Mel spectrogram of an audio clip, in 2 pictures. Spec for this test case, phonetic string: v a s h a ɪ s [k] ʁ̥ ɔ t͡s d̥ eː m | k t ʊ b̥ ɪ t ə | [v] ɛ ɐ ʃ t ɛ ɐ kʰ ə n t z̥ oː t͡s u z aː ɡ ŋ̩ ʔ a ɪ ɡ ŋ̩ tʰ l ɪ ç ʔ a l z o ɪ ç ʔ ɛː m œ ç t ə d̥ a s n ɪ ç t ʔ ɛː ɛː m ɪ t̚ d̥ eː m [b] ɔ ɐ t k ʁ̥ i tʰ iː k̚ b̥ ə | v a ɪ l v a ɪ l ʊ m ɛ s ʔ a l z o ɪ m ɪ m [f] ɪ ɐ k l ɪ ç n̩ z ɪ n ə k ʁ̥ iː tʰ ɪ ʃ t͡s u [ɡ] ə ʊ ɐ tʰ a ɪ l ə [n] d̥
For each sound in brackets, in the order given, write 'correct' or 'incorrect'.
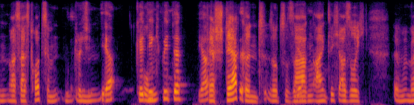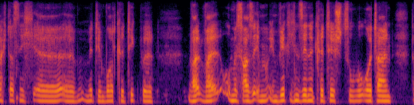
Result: incorrect, incorrect, incorrect, incorrect, incorrect, correct

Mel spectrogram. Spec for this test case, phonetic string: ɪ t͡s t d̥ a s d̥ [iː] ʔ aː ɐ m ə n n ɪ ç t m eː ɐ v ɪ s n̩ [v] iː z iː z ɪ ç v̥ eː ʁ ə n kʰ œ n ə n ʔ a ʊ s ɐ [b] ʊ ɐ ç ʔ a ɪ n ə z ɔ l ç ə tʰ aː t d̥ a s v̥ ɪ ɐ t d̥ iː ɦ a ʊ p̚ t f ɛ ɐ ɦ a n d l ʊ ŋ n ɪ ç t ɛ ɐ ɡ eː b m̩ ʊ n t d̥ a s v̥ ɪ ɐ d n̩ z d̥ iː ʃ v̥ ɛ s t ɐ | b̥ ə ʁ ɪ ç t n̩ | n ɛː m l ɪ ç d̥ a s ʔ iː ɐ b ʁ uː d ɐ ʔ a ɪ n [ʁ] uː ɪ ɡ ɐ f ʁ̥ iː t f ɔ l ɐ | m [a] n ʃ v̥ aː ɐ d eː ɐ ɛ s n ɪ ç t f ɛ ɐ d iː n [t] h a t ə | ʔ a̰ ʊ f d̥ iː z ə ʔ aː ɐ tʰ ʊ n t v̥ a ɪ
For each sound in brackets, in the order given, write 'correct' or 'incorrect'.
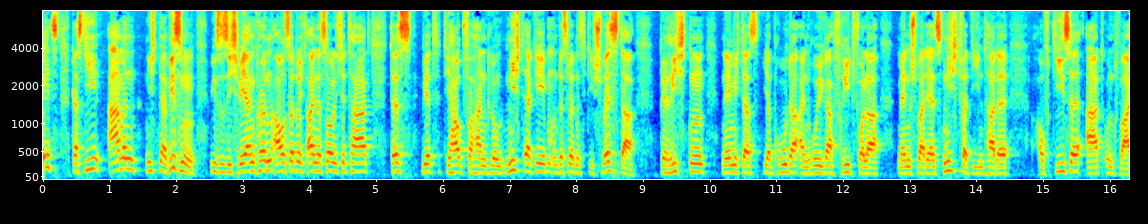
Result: correct, correct, incorrect, correct, incorrect, correct

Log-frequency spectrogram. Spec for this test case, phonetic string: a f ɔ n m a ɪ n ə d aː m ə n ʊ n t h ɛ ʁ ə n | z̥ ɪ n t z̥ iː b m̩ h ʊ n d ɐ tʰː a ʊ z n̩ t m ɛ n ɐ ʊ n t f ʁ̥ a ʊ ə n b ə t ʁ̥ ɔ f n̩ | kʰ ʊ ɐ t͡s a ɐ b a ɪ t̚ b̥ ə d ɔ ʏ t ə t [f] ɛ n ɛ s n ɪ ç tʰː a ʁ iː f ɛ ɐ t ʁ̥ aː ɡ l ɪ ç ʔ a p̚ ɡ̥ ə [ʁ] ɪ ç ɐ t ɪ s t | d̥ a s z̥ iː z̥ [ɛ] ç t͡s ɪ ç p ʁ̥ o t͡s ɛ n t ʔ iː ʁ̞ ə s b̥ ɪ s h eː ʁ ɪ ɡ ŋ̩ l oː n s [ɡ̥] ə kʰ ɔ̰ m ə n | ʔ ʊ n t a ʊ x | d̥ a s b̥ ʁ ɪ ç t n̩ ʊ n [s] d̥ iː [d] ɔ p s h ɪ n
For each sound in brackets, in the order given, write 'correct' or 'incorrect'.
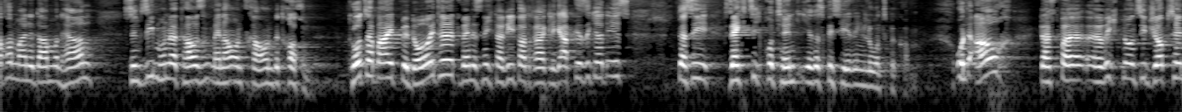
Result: incorrect, incorrect, correct, incorrect, correct, incorrect

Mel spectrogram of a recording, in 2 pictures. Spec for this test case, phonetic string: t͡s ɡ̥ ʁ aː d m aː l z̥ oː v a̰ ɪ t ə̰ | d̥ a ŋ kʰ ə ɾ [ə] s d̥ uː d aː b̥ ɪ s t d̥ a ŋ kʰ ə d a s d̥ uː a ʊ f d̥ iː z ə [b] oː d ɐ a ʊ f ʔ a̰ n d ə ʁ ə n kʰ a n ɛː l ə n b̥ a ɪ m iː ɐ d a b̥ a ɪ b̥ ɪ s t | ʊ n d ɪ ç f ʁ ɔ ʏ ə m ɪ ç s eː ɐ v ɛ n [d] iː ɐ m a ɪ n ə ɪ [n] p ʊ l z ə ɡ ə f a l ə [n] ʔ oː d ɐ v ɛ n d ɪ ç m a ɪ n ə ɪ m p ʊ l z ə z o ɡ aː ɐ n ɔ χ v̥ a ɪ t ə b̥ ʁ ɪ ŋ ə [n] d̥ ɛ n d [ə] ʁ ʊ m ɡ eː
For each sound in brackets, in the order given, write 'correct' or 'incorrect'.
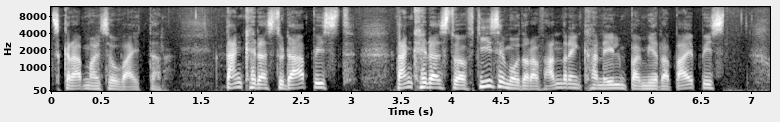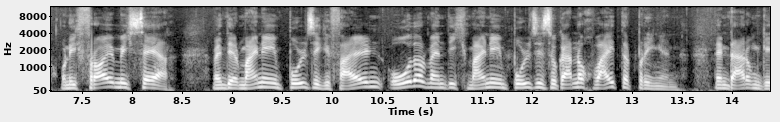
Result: incorrect, incorrect, correct, incorrect, correct, correct, incorrect

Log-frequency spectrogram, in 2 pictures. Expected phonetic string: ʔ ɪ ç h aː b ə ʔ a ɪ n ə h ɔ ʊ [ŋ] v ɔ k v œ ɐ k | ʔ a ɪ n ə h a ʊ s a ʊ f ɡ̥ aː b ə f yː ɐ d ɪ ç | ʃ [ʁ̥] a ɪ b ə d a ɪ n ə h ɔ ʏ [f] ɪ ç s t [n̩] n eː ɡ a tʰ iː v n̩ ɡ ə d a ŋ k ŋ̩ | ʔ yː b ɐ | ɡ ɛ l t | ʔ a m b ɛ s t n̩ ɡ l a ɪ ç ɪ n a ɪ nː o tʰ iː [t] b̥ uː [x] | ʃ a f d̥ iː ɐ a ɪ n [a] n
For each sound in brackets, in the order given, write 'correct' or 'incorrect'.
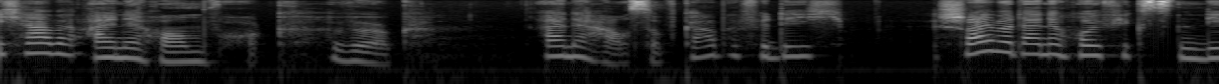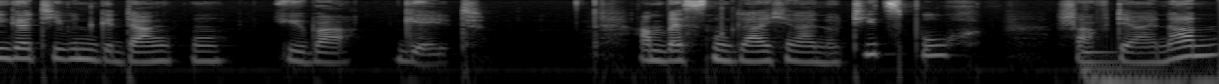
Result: incorrect, correct, correct, correct, incorrect, correct, correct

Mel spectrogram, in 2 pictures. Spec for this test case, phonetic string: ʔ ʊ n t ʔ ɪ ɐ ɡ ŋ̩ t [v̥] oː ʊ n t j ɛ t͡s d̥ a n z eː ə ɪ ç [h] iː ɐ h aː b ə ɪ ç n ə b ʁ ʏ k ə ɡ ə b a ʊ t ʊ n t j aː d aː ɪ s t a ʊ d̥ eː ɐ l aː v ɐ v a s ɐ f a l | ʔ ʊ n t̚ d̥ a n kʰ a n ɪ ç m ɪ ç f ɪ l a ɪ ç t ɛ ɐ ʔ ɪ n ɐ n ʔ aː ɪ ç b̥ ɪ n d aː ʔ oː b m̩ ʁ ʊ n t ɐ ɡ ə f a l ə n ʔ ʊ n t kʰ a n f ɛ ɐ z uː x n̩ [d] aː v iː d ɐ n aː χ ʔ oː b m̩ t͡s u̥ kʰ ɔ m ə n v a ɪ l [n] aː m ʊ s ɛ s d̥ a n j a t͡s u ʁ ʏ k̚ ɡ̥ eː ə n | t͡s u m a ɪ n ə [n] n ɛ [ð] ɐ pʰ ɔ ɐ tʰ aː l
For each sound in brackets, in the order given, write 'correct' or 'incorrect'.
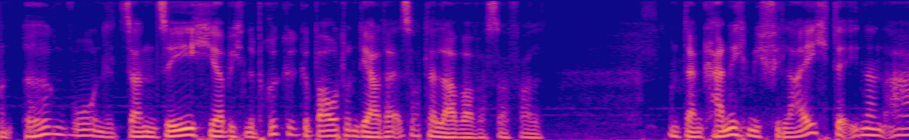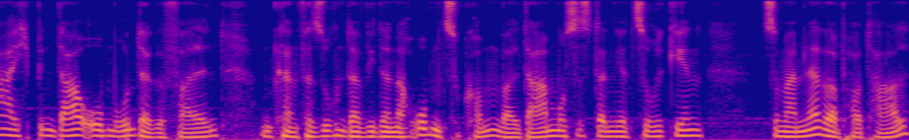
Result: correct, correct, correct, incorrect, incorrect, correct

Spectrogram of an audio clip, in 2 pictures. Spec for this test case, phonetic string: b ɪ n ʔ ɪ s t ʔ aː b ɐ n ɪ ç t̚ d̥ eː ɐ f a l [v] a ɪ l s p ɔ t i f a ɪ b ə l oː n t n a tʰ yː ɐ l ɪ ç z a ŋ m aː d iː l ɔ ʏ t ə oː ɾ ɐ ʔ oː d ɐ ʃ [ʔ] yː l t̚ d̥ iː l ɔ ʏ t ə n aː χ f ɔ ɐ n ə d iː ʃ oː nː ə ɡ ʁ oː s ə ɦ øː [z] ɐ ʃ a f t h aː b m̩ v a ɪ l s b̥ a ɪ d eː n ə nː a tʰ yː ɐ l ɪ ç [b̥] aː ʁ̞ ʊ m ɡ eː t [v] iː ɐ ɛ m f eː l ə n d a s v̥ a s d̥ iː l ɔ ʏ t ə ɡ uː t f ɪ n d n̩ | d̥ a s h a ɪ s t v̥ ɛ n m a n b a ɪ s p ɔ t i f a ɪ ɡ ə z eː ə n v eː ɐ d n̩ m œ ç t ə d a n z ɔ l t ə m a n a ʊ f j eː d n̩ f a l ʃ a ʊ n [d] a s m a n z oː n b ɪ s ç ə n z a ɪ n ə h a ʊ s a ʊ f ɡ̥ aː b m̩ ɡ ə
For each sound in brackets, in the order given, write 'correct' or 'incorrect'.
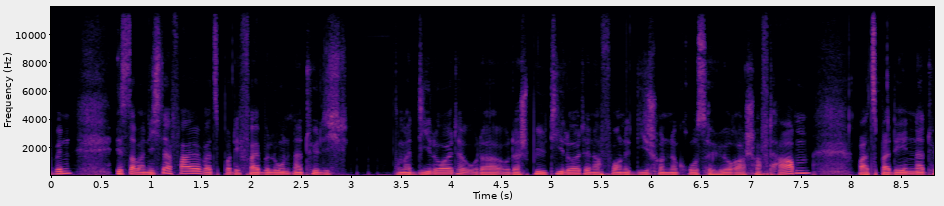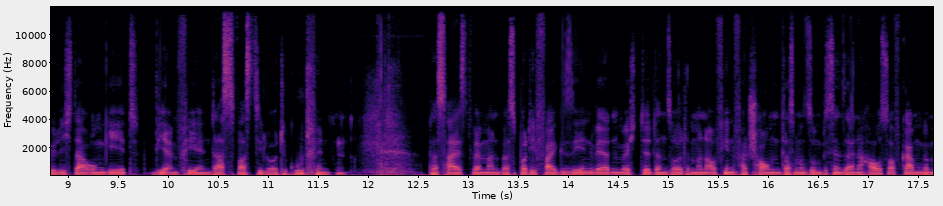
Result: correct, incorrect, incorrect, incorrect, correct, correct

